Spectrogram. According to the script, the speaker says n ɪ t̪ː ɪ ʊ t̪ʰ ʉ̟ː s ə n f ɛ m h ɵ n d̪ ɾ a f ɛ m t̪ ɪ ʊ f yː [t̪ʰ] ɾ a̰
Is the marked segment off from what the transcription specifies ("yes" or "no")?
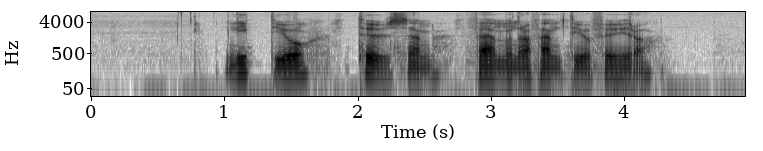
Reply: yes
